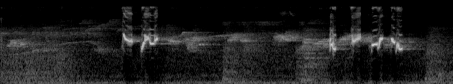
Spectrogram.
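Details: Red-whiskered bulbul kept as a song-tutor bird, praised for clear phrasing and good song style, gives two loud, quick phrases of three to four bright warbled notes, with softer birds chirping in the background.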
